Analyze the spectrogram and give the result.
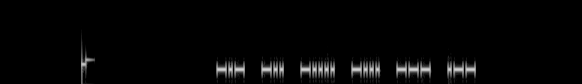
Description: Morse code, heard as a keyed tone, about 40 wpm, spaced as for 29 wpm, 700 Hz. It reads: KD6BOW
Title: USA Call Signs - 6 Characters - 2x Character Spacing - 40wpm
